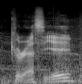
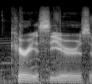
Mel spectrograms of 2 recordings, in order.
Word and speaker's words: cuirassier: I say cuirassier because that's kind of the French way of saying it, but that word itself isn't necessarily French. So, you know, there's a number of different ways to say it, which are acceptable. Some people say cuirassiers or something similar to that, and it's perfectly fine to say that as well.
